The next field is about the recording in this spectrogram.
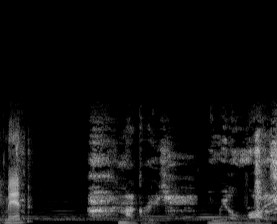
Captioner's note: sigh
